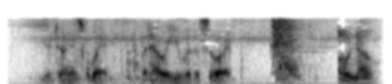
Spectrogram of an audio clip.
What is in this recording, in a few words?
sword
